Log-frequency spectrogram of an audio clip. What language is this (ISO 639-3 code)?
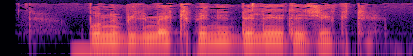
tur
